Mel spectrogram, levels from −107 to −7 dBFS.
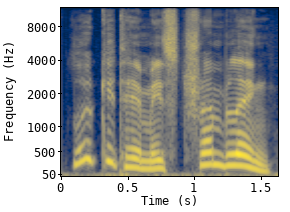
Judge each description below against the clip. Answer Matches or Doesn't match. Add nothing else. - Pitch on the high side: Matches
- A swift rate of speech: Doesn't match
